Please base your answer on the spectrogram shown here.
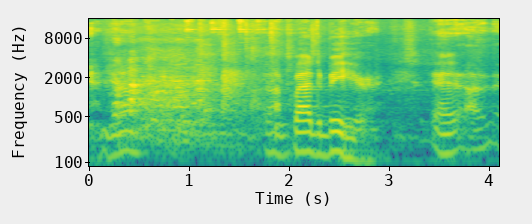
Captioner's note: laughter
